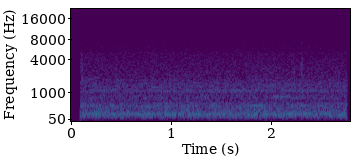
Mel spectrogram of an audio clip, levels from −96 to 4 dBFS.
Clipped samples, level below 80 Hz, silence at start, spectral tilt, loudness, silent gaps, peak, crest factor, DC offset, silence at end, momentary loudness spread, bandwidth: under 0.1%; under -90 dBFS; 0.1 s; -5 dB/octave; -67 LUFS; none; -54 dBFS; 12 dB; under 0.1%; 0 s; 1 LU; 10.5 kHz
